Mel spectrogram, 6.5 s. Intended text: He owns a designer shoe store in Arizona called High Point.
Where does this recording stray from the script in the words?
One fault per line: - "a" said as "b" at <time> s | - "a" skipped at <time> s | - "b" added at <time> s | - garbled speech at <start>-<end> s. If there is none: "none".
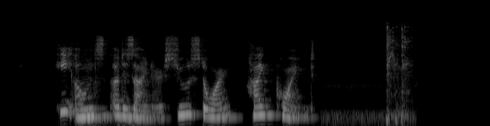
- "in Arizona called" skipped at 3.0 s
